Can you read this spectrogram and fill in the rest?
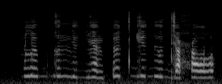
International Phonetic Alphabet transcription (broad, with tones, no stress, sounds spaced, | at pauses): l ø˧ b ɡ ə˧ nʲ ə˨ ɡʲ ã˨ ɡ ʔ ø˦ t ɡʲ ɛ˦ ɡ ɾʲ o˧ dʲ ə˨ ħ ɔ˧ l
